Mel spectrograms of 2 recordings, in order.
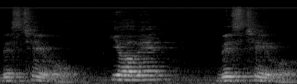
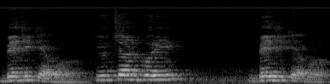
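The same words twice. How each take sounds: First: ভেজিটেবল squeezed to bej-thay-bol; correct pronunciation. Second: ভেজিটেবল as be-ji-te-bol, four beats; common mispronunciation. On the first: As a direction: say ভেজিটেবল in three beats, no i, puffed t. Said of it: "কিন্তু এর উচ্চারণ হবে". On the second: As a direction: say ভেজিটেবল with every syllable. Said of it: "আমরা এটাকে উচ্চারণ করে থাকি". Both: Shown as a demonstration.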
